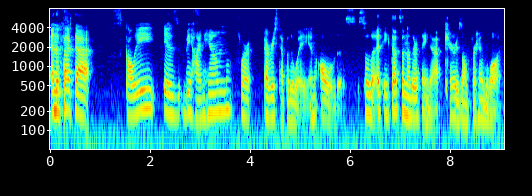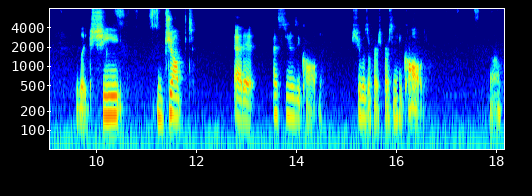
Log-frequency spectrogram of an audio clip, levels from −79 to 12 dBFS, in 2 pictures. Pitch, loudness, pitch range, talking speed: 180 Hz, -18 LUFS, 165-200 Hz, 165 wpm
